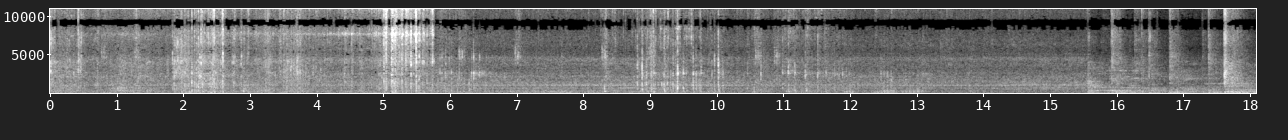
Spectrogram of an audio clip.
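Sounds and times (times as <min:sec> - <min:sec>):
suitcase wheels rolling on concrete: 0:00.0 - 0:15.6
outdoor background noise: 0:00.0 - 0:18.0
voices in reverberant room: 0:15.5 - 0:18.0
football kicks and thuds: 0:15.8 - 0:18.0.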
